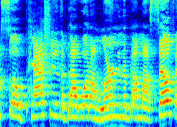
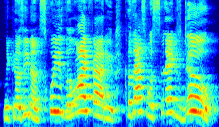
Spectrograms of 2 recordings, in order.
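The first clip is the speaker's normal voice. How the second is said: ordinary talk, nothing marked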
